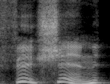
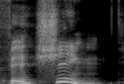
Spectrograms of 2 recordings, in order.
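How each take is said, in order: First: The word ends without the final g sound. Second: The word ends with the final g sound. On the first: "Drop your G's" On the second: "instead of fishing"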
